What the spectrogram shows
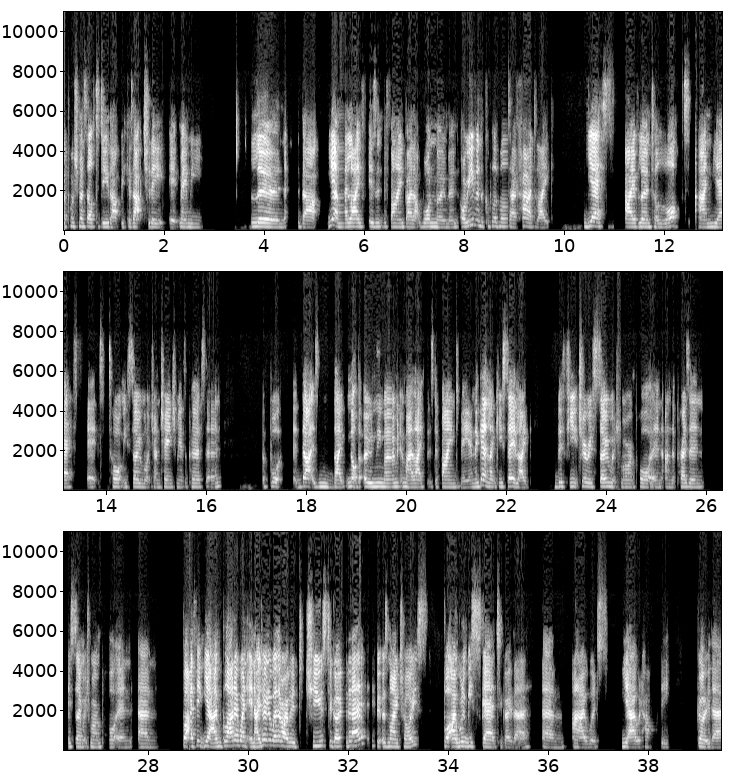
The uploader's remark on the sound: over Zoom as she tells me her story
